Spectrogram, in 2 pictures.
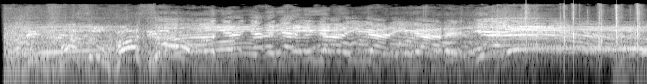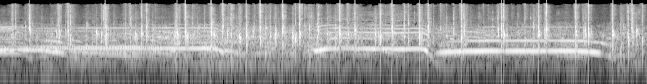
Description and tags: Yelling for someone to catch a ball.
claps, yelling, baseball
